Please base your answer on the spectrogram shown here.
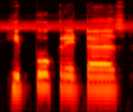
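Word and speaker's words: Hippocrates: इसके बाद अगला है औषधि विज्ञान के जनक कौन है, हिप्पोक्रेटस। कहीं कहीं पे हिप्पोक्रेट्स लिखा होता है, कहीं कहीं पे हिप्पोक्रेटस, वो अपने अपने उच्चारण है।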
